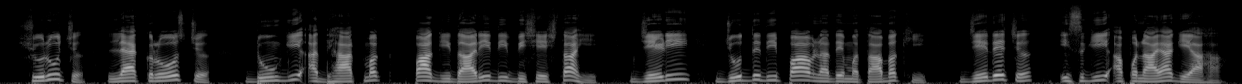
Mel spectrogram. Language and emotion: Dogri, neutral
